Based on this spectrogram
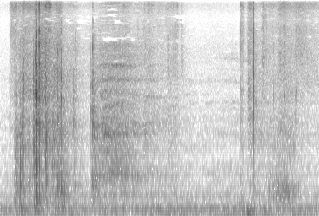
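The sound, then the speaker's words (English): Crisp paper rustling as an old notebook is opened and its pages handled, with a few short bursts of crinkling and flipping separated by quieter moments of soft handling noise. No one speaks. “I'm actually gonna open it right now.”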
